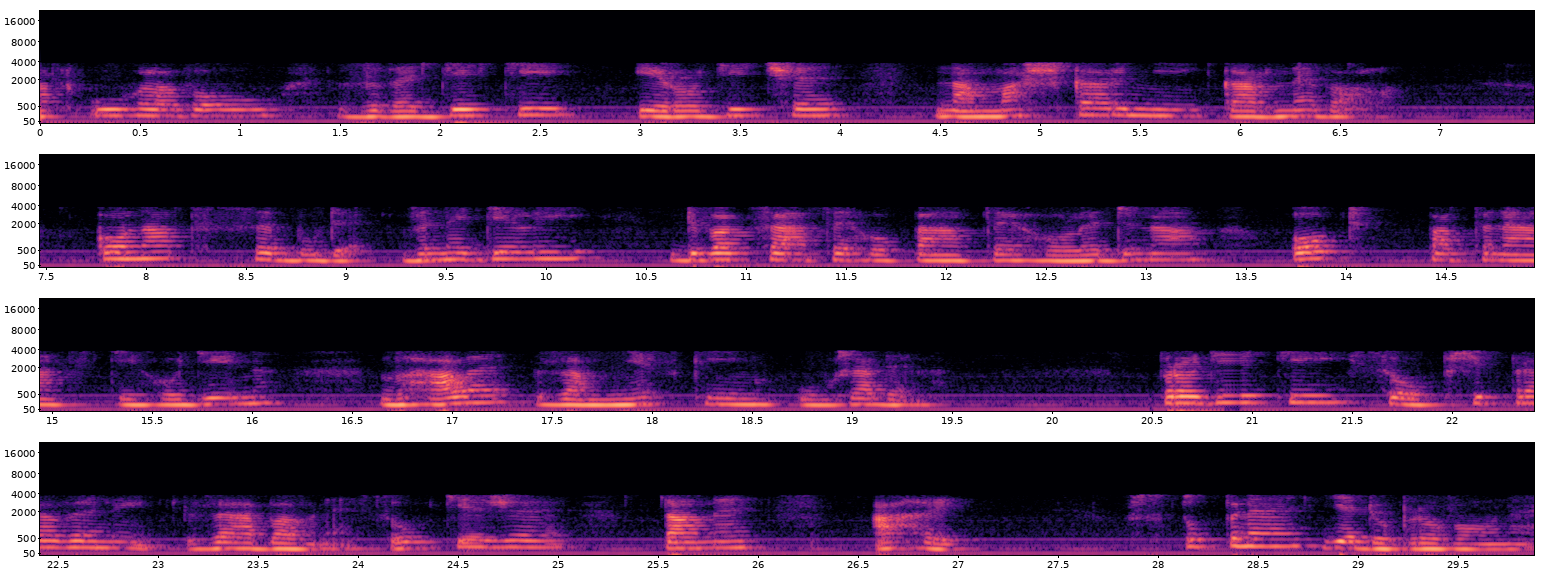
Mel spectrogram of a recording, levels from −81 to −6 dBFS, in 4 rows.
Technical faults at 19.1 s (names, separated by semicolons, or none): none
